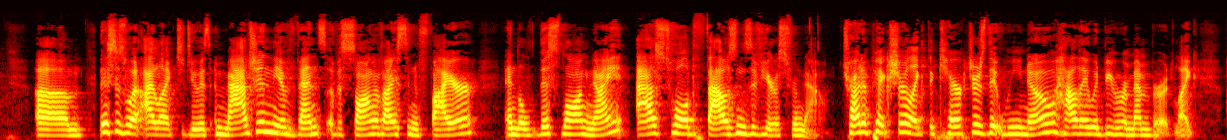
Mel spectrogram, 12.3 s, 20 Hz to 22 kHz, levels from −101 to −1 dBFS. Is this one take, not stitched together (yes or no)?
no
